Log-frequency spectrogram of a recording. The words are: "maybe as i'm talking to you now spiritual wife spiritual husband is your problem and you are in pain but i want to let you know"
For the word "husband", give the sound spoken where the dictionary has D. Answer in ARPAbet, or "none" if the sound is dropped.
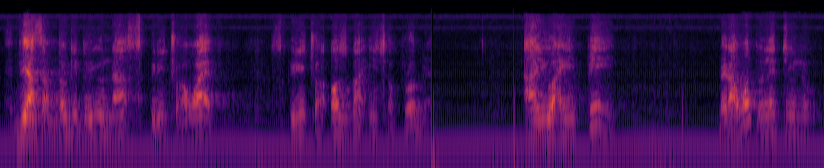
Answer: none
